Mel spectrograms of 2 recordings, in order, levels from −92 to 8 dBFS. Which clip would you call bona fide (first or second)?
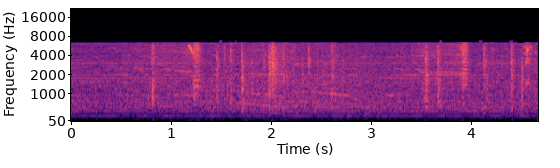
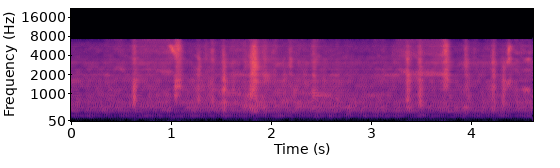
first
